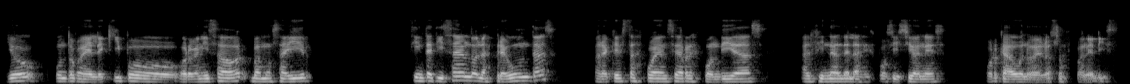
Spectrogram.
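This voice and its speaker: Gravelly-voiced man moderating a webinar. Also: mid-range voice, fairly even intonation, moderate pace. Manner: formal, orderly introductions. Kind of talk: moderating an online event.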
